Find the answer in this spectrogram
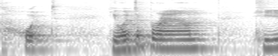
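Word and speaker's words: Hoecht: h OE CH T like poet but it's pronounced Hoyt he went to brown he is 6 for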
